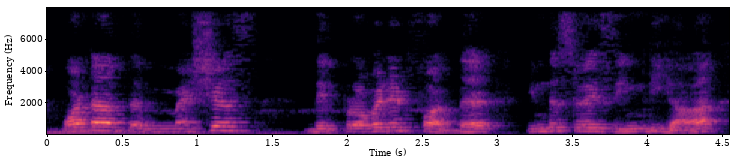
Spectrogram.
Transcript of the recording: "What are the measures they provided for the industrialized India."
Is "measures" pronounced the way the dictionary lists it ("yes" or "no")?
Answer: no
